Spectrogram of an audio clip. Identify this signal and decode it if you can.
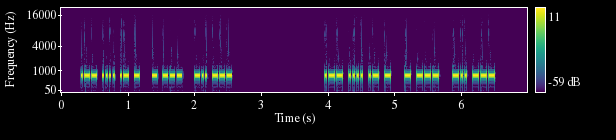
Morse code, heard as a keyed tone, about 38 wpm, 700 Hz. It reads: WHAT TO DO WHAT TO DO
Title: Speed-Racing - Sets of 3 Words 30wpm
